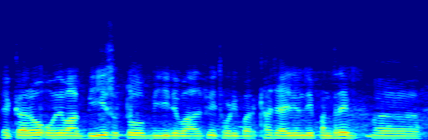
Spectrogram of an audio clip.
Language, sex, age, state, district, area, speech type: Dogri, male, 18-30, Jammu and Kashmir, Samba, rural, spontaneous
